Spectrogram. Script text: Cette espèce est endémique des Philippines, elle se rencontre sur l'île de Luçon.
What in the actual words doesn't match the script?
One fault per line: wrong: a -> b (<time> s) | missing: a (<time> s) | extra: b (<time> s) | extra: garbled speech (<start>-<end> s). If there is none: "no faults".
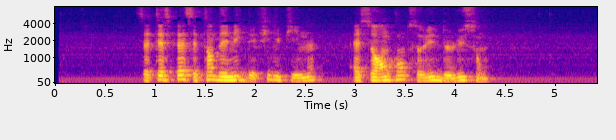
no faults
